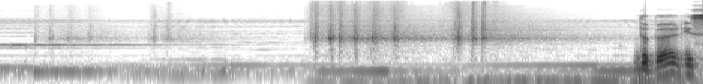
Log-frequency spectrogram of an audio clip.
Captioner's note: wings flapping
